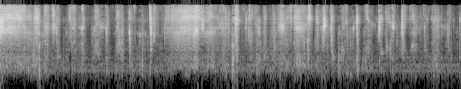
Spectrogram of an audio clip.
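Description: A person biting into and chewing a rice-battered fried chicken drumstick close to the microphone: loud crackly crunches at the first bite and again around three to four seconds in, with many small crackles of chewing in between.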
